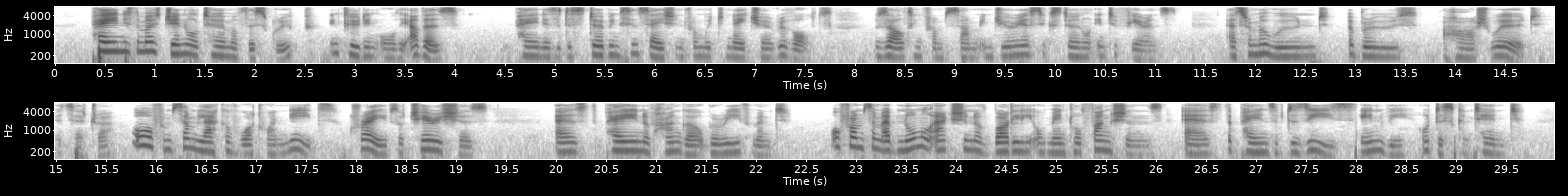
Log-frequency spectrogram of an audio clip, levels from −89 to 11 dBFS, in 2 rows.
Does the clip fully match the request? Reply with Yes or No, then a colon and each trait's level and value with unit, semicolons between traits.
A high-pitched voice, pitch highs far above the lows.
No: high, 195 Hz; average, 3.8 semitones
